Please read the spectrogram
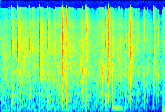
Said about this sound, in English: So, this is our time to applaud for this great group.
